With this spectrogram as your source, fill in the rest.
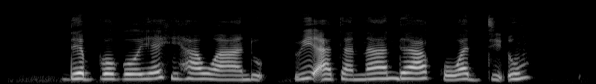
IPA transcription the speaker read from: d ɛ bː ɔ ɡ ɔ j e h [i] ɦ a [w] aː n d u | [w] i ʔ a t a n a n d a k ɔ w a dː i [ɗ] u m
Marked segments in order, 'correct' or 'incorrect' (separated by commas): correct, correct, correct, correct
